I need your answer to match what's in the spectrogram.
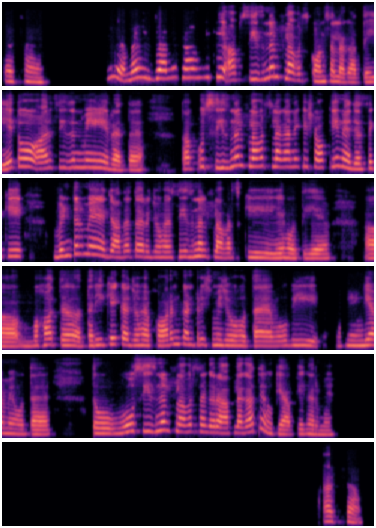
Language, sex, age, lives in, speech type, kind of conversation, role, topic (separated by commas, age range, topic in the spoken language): Hindi, female, 20-24, India, conversation, podcast, host, बागवानी शुरू करने के लिए तुम क्या सलाह दोगे?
